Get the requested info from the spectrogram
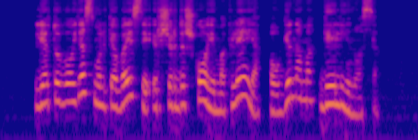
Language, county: Lithuanian, Marijampolė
